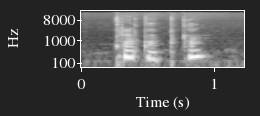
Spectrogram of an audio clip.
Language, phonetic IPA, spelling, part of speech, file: Polish, [praˈbapka], prababka, noun, LL-Q809 (pol)-prababka.wav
